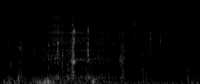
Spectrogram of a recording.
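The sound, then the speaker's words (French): A quiet bite into a grape berry two weeks before harvest, a soft crunch followed by a few brief wet chewing crackles over about two seconds, with no one speaking. “l'idée, c'est pas de croquer les pépins à ce stade-là.”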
